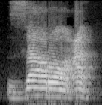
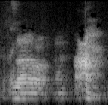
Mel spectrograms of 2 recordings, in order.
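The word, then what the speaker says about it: زرع: Zara'a. Zara'a. That's ayn. Zara'a. It's kind of thick A from your throat.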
